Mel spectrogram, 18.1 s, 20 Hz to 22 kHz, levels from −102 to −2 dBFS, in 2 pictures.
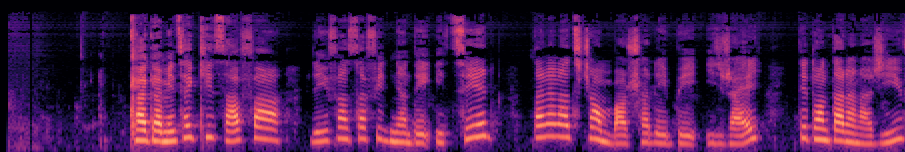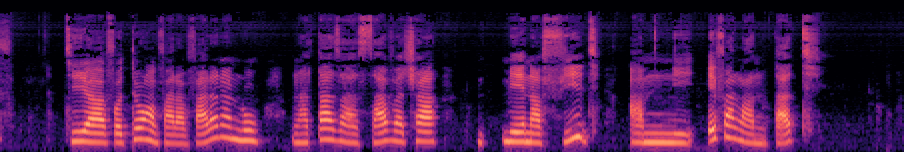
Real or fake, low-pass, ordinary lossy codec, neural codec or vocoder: real; 19.8 kHz; MP3, 64 kbps; none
